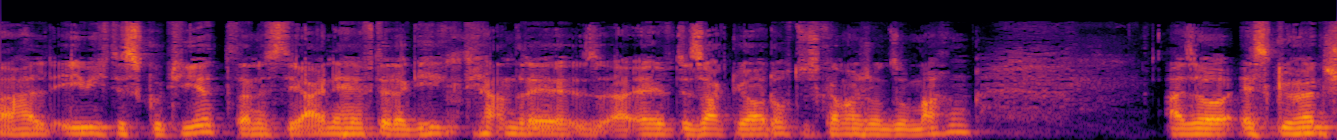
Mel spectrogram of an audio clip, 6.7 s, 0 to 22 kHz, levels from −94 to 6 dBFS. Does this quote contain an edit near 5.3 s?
no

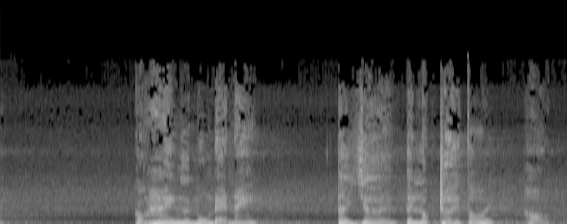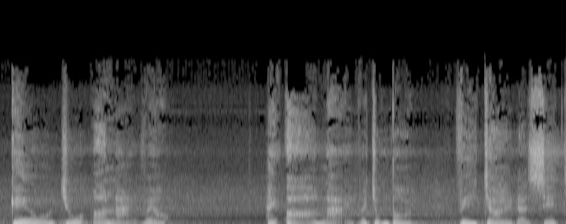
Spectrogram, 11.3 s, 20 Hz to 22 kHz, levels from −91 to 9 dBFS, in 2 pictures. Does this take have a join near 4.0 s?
yes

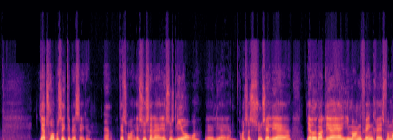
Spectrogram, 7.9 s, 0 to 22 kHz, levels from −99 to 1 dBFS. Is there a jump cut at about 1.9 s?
no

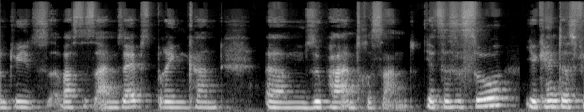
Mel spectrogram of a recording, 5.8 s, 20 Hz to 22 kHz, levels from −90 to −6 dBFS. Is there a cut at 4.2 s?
no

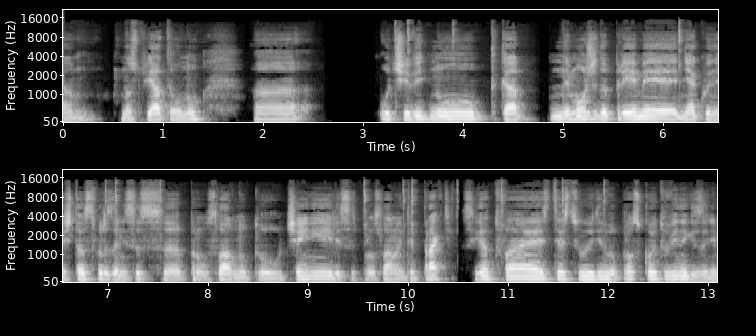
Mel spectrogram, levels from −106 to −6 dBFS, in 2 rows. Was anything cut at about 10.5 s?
yes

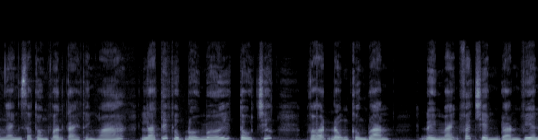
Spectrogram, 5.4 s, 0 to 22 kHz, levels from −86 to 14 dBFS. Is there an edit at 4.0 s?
no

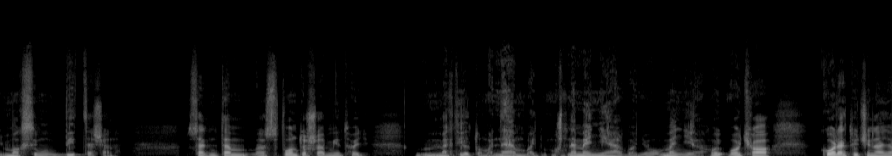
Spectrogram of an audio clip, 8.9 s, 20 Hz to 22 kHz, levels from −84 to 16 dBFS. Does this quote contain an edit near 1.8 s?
yes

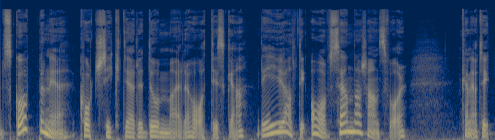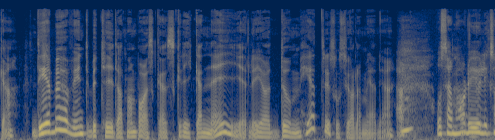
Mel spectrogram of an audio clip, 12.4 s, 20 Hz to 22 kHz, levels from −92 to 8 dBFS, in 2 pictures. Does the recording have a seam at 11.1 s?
yes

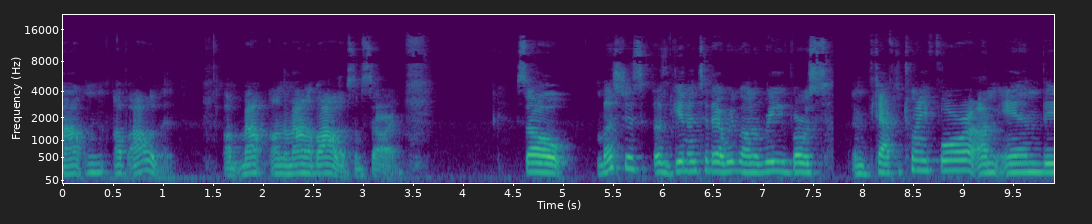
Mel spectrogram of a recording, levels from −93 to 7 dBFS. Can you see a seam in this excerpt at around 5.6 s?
no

